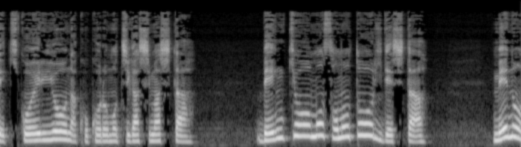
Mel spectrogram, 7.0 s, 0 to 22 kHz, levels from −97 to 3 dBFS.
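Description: No technical faults can be heard anywhere in the recording.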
